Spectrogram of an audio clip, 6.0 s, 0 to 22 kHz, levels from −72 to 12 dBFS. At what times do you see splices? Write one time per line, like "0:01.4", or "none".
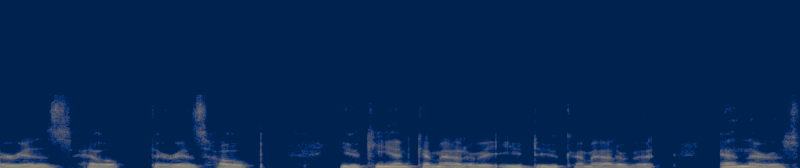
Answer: none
